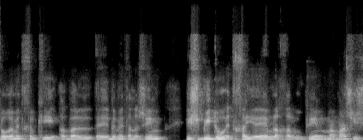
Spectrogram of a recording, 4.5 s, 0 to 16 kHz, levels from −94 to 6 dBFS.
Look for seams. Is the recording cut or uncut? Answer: uncut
